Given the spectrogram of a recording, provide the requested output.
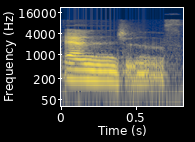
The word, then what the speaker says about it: engines: Okay, I'm good at repairing engines, por ejemplo. Repairing engines. Okay, esta G se pronuncia como la J.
